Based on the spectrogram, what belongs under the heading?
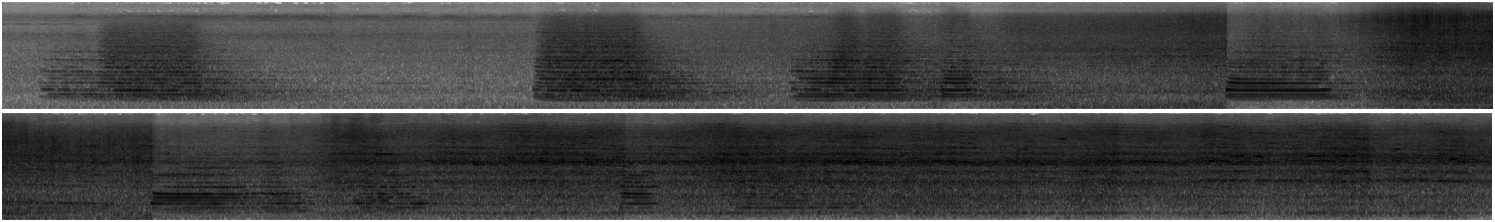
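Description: Amtrak Auto Train's GE Genesis locomotives sounding the air horn in a series of long and short blasts as the train approaches, then passing with engine rumble. The long autorack cars roll by with steady wheel clatter on the rails.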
